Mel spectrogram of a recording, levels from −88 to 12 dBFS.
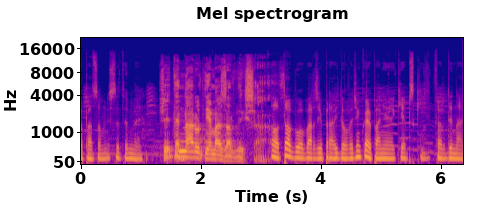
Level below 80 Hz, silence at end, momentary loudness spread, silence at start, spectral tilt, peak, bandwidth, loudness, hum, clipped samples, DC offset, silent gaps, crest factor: -40 dBFS; 0 s; 10 LU; 0 s; -6 dB/octave; 0 dBFS; 13.5 kHz; -17 LUFS; none; under 0.1%; under 0.1%; none; 16 dB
